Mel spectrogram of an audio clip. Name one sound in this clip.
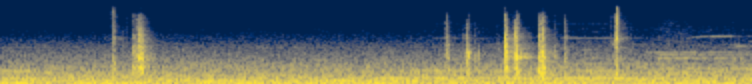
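A cassette player's buttons click.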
